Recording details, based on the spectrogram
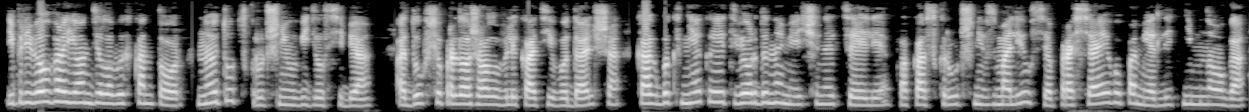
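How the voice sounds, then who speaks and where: A woman's voice: on the high side, dry recording. Woman narrating a classic story. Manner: measured, expressive reading. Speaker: audiobook narrator. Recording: slightly muffled dry recording.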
